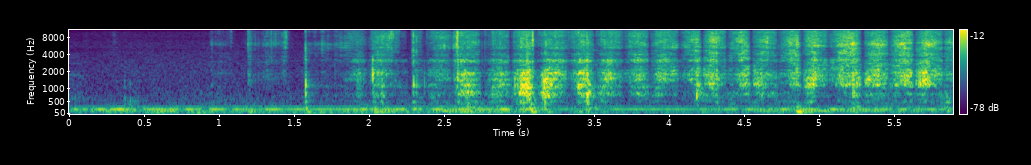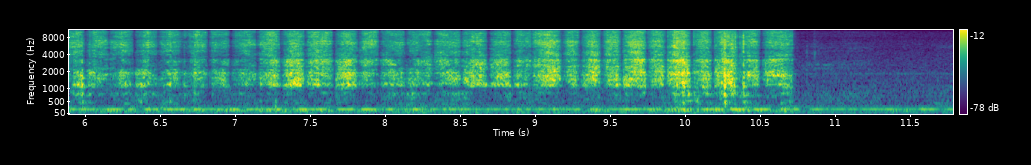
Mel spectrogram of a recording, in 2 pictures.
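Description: A stiff brush scrubs rapidly back and forth over a metal panel, scratching.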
